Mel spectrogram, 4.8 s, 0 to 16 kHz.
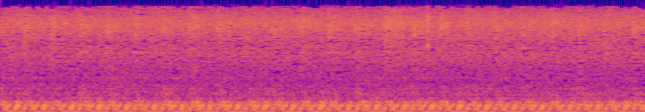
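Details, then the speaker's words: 2000 Chevrolet 2500 6.0 with codes P0300, P0171, P0174 at idle, bank-two O2 sensor unplugged in open loop: deep uneven thump with rhythmic exhaust stumble, consistent cylinder-two misfire from a fouled plug; also an EGR tube vacuum leak. "now it's showing consistent misfires on number two though I never did check the plug on number two and this far is on number six"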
